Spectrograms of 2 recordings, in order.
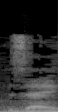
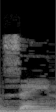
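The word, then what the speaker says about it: ز: This is Zay, it's the Arabic Z, it has a dot on top, Zay, some people call it Zayn.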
